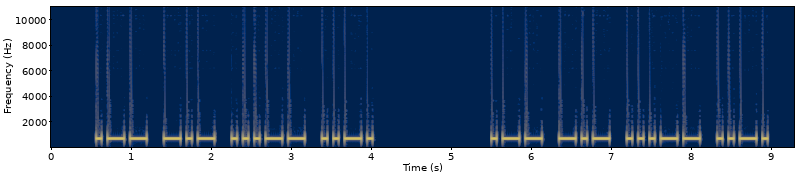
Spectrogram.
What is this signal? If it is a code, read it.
Morse code, heard as a keyed tone, about 17 wpm, 700 Hz. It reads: WK3F WK3F
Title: USA Call Signs - 4 Characters - Repeated 2x - 17wpm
